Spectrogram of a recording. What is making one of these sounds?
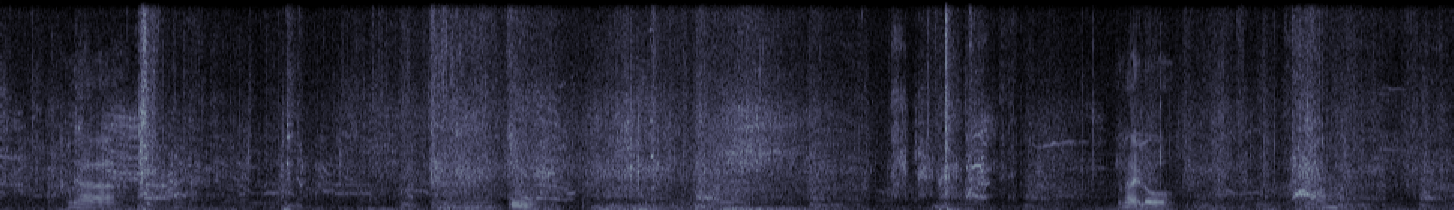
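A young man talks through a headset microphone, close up.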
